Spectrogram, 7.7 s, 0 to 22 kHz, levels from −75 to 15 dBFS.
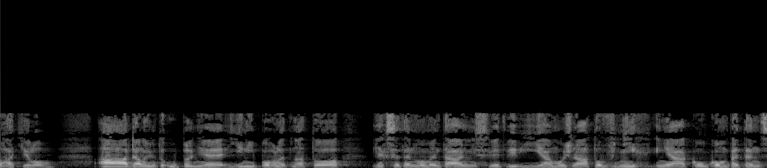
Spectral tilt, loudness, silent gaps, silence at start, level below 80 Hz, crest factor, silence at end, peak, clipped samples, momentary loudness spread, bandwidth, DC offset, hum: -3 dB/octave; -22 LUFS; none; 0 s; -66 dBFS; 18 dB; 0 s; -4 dBFS; under 0.1%; 10 LU; 7.6 kHz; under 0.1%; none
